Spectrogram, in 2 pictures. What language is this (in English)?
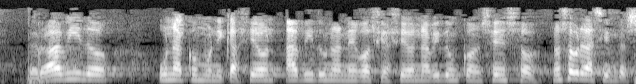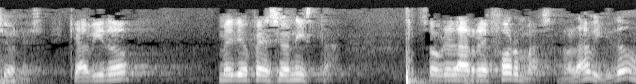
Spanish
